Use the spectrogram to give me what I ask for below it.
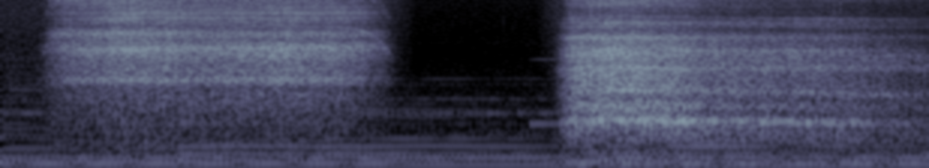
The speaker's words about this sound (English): Deep breath in and out.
